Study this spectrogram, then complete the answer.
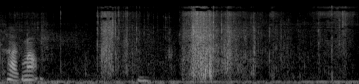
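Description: Dry grass rustles as a hand pushes through it.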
